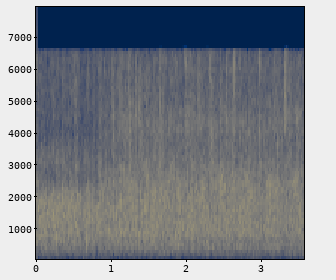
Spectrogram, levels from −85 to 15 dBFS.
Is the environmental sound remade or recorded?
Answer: remade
